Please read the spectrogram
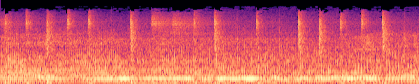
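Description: Analog minimal-wave electronic music: steady synthesizer tones over a drum-machine beat. A falling, sweeping synth sound enters at the start.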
